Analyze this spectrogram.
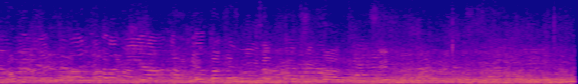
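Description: A crowd of children chatters and calls out nearby.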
